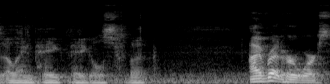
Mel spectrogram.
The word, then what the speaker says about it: Elaine Pagels: I think that's how you pronounce her name. Maybe Elaine Pagels. I think it's Elaine Pagels, but I've read her works too, what he just referred to.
